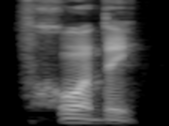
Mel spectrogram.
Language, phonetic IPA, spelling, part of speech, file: Russian, [ˈfxodɨ], входы, noun, Ru-входы.ogg
- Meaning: nominative/accusative plural of вход (vxod)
